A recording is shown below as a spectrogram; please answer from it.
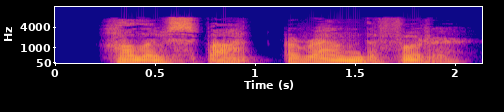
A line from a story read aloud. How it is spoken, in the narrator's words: murmured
